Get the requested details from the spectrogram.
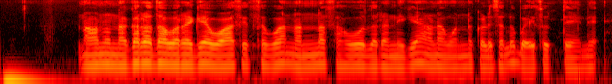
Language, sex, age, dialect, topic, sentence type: Kannada, male, 18-24, Central, banking, statement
